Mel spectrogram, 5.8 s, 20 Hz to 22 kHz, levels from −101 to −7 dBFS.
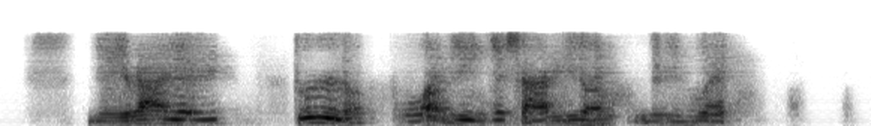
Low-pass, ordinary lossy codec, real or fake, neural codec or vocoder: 7.2 kHz; AAC, 48 kbps; fake; codec, 44.1 kHz, 0.9 kbps, DAC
